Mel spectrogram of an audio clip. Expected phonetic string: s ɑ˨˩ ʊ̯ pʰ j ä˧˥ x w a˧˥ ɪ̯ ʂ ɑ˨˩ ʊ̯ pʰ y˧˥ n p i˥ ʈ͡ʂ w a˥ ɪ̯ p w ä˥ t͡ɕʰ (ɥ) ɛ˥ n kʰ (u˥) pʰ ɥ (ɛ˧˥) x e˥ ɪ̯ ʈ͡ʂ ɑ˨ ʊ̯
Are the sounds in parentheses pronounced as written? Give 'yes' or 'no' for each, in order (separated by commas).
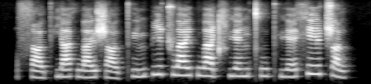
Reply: yes, yes, yes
